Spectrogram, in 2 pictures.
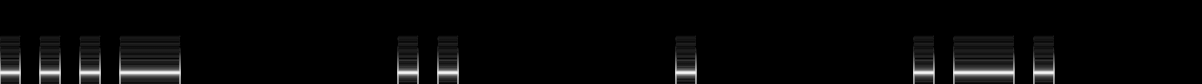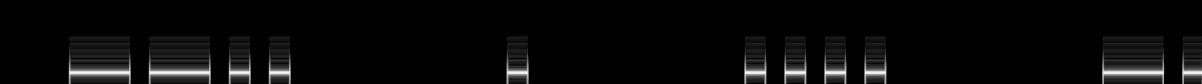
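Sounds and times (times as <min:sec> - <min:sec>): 
morse code beeps: 0:00.0 - 0:01.8, 0:04.0 - 0:04.6, 0:06.8 - 0:07.0, 0:09.2 - 0:10.6, 0:12.7 - 0:15.0, 0:17.1 - 0:17.3, 0:19.5 - 0:20.9, 0:23.1 - 0:24.0.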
